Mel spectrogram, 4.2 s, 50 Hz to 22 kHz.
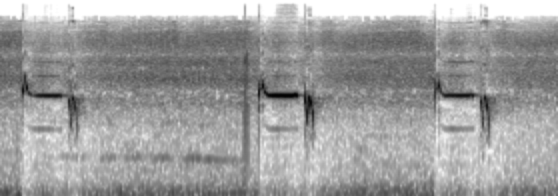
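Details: Three clear high phrases from a prinia, spaced about 1.6 seconds apart, each a steady whistle closing in a buzzy burst, with a faint lower whistle between them.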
